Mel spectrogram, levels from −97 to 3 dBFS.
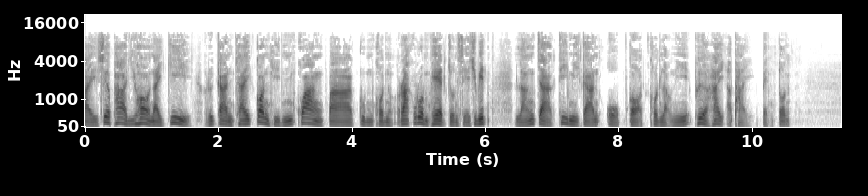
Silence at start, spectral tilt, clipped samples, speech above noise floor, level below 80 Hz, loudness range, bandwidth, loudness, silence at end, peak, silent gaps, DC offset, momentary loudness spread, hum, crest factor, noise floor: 0 s; -6 dB/octave; under 0.1%; 42 dB; -68 dBFS; 5 LU; 11.5 kHz; -30 LUFS; 0.8 s; -8 dBFS; none; under 0.1%; 11 LU; none; 22 dB; -71 dBFS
